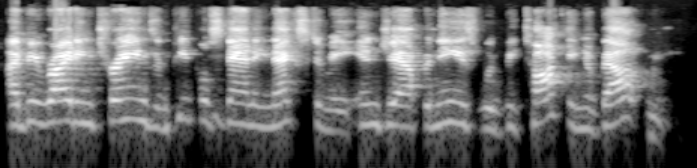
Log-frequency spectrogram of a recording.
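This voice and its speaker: Bright-voiced woman telling stories animatedly. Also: on the high side, a little fast, slightly rough, poor audio. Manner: animated storyteller, emphatic and candid. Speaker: author guest. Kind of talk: interview on a video call. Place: home room with bookshelves. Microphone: video call.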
